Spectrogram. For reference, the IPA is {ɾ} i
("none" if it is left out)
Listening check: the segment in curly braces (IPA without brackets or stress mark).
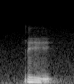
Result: ɾ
